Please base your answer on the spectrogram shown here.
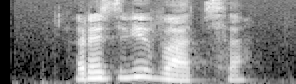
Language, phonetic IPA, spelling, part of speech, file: Russian, [rəzvʲɪˈvat͡sːə], развиваться, verb, Ru-развиваться.ogg
- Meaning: 1. to develop (to progress) 2. to untwist; to come unwound; to come uncurled, to lose its curl (of hair) 3. passive of развива́ть (razvivátʹ)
